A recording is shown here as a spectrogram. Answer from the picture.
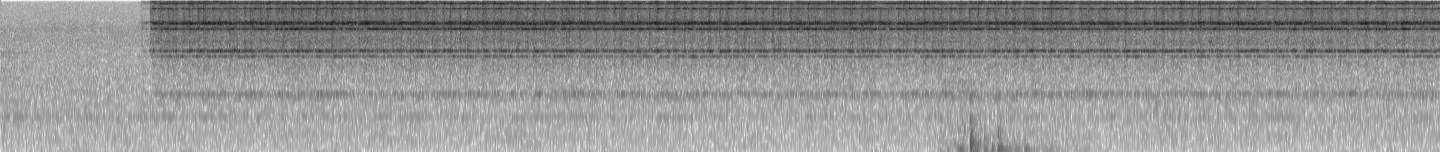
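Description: Altar bells ringing steadily for the elevation of the chalice at the consecration, starting about a second and a half in and stopping near the end. A short soft knock comes about two-thirds of the way through.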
